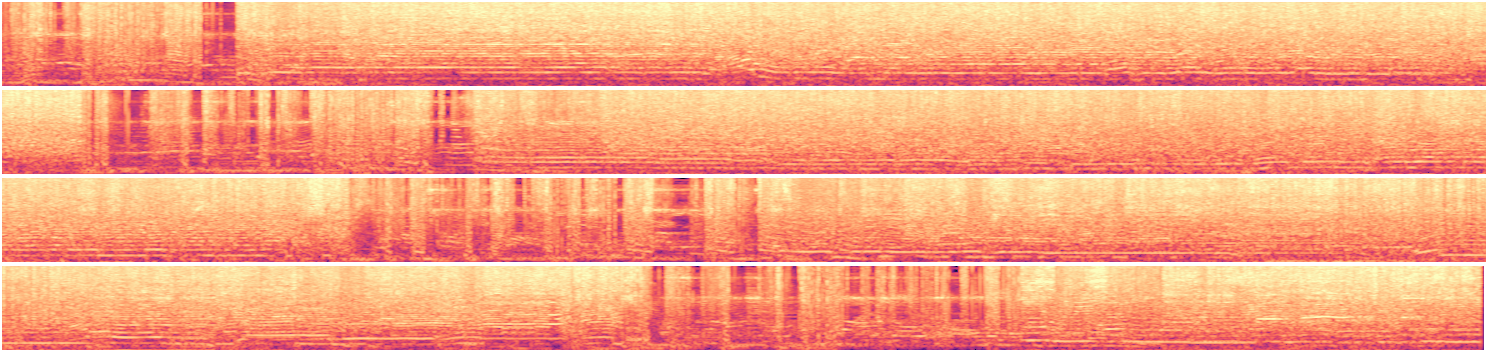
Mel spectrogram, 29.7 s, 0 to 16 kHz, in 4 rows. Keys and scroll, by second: 7.3 Page_Down, 15.9 Page_Down, 24.6 Page_Down.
